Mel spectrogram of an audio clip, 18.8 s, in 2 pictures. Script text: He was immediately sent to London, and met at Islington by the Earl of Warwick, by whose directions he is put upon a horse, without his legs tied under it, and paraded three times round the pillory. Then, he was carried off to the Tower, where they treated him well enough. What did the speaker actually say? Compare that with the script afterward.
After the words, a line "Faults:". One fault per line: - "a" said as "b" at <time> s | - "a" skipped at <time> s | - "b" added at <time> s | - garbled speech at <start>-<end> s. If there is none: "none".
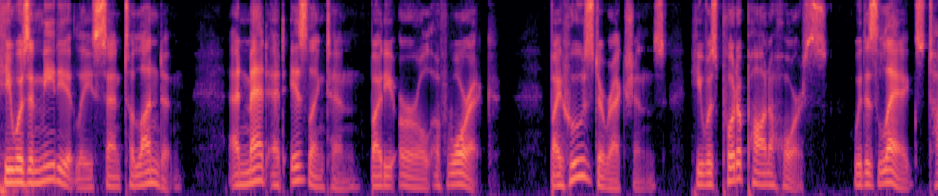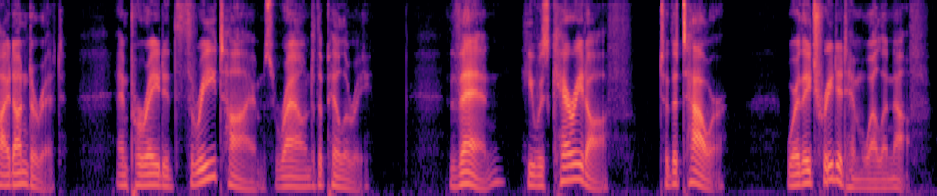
He was immediately sent to London, and met at Islington by the Earl of Warwick, by whose directions he was put upon a horse, with his legs tied under it, and paraded three times round the pillory. Then, he was carried off to the Tower, where they treated him well enough.
Faults:
- "is" said as "was" at 7.0 s
- "without" said as "with" at 8.5 s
